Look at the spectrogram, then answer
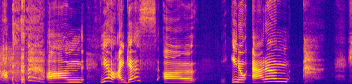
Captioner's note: laughter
